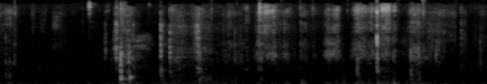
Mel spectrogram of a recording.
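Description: Hands handling a leather card holder and its cardboard box and dust bag: irregular rustles and light clicks, with one sharper knock about a second in.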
